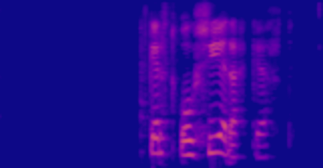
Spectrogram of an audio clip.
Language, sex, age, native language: Icelandic, male, 11, Icelandic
